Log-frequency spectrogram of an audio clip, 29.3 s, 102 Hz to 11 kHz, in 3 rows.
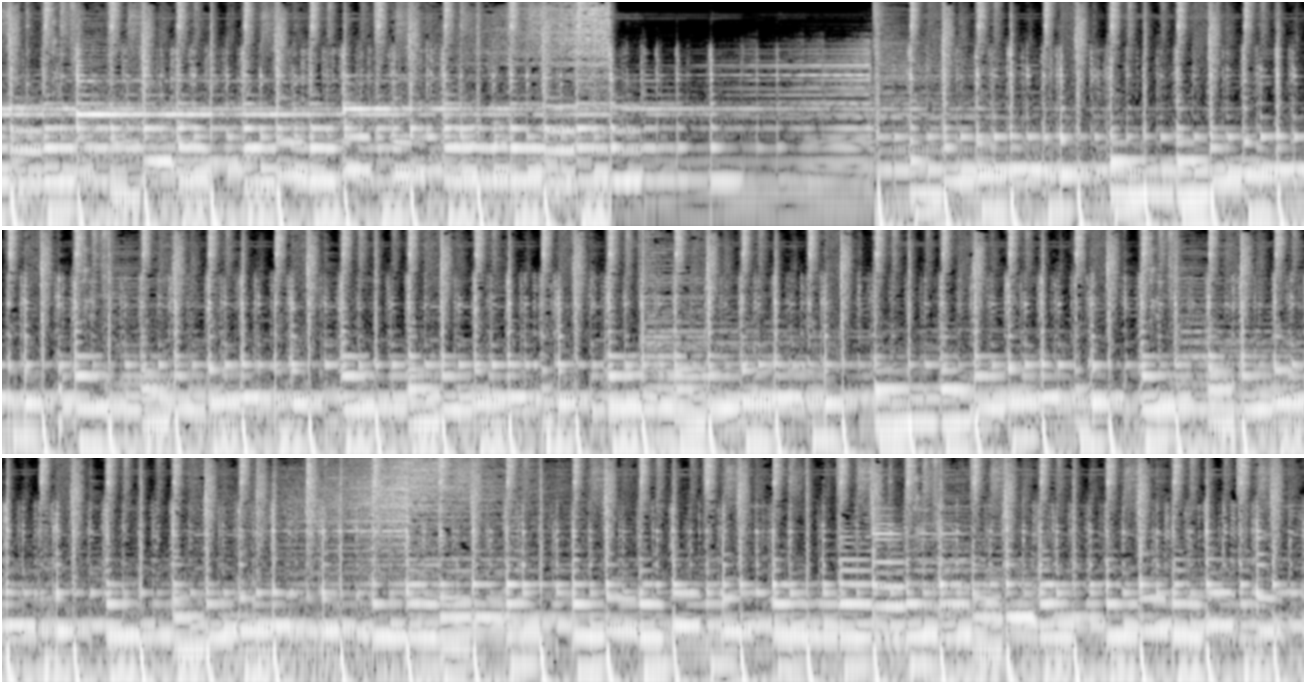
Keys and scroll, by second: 10.1 Delete, 25.8 BackSpace.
